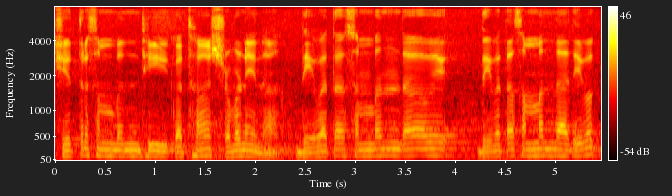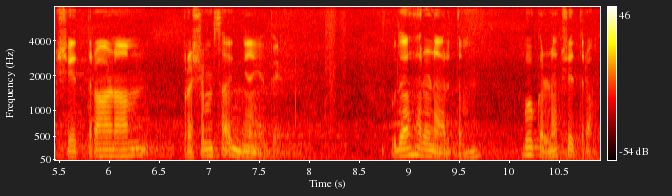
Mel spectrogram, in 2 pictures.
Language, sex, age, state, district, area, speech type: Sanskrit, male, 18-30, Karnataka, Chikkamagaluru, rural, spontaneous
